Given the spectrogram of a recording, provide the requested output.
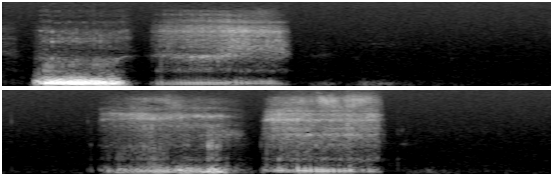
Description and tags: este es el sonido de una goma impactando con el suelo, grabado con un movil de alta gama.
